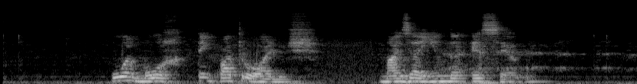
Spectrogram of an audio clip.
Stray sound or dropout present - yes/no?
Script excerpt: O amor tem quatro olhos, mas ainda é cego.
no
